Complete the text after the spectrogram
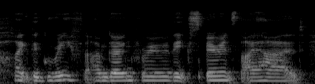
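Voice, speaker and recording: Over noticeable background noise, a woman with an English accent speaks fairly quickly at medium pitch in a flat, monotone delivery. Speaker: vlogger. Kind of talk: casual vlog talk. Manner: stumbling over words.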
